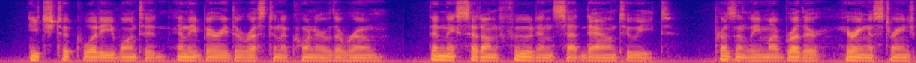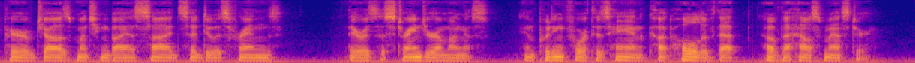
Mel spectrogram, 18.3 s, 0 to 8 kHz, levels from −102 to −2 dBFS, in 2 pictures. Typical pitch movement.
No: narrow, 2.1 semitones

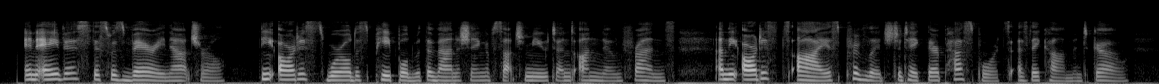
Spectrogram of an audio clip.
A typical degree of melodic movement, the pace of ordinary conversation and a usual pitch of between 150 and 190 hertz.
Yes: average, 4.0 semitones; average, 185 wpm; medium, 185 Hz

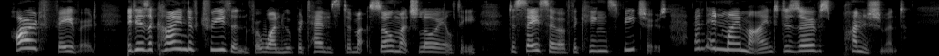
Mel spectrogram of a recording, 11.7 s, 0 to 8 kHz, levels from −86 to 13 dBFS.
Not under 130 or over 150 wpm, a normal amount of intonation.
No: average, 145 wpm; wide, 6.9 semitones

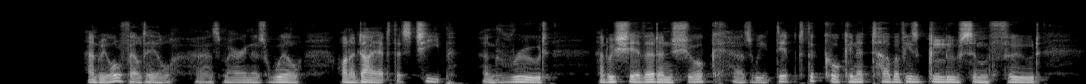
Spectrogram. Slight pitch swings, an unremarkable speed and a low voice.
Yes: narrow, 2.1 semitones; average, 175 wpm; low, 110 Hz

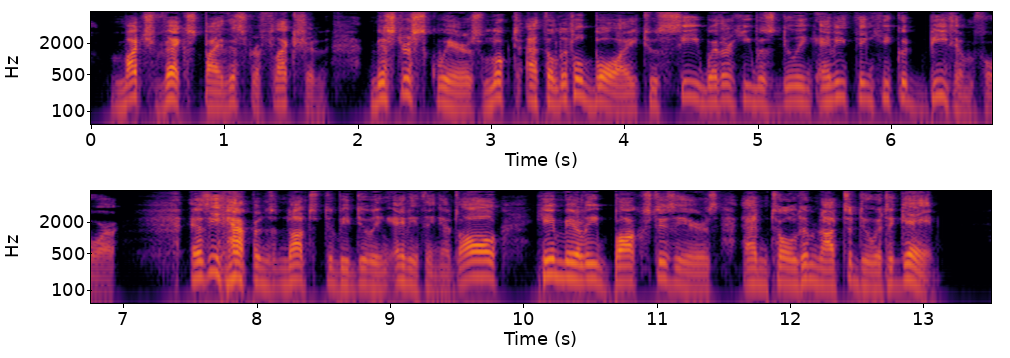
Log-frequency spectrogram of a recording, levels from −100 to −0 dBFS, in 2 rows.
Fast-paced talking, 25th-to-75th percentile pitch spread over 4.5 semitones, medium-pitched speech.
Yes: fast, 210 wpm; wide, 5.4 semitones; medium, 150 Hz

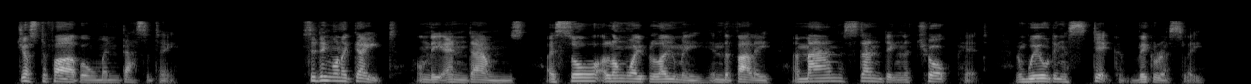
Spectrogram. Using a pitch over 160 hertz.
No: low, 120 Hz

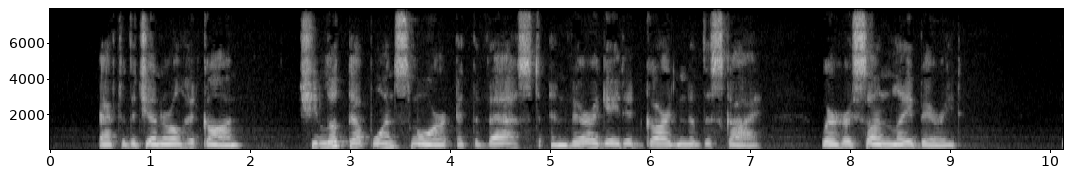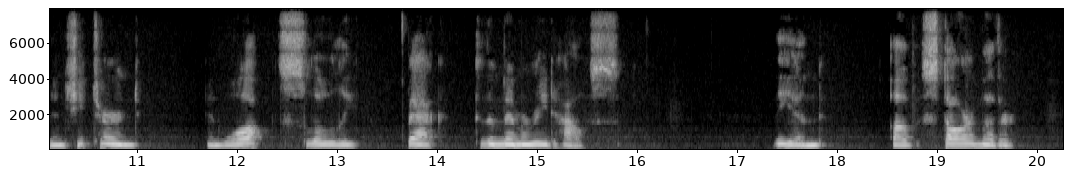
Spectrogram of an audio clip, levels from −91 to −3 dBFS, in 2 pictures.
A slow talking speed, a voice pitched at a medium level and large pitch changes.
No: slow, 105 wpm; medium, 165 Hz; average, 2.8 semitones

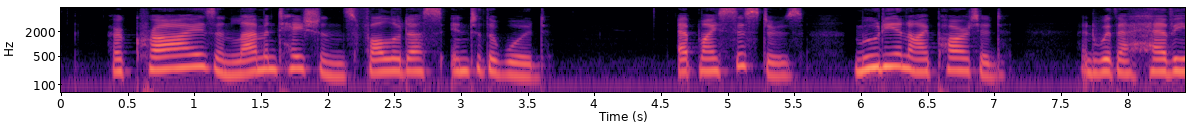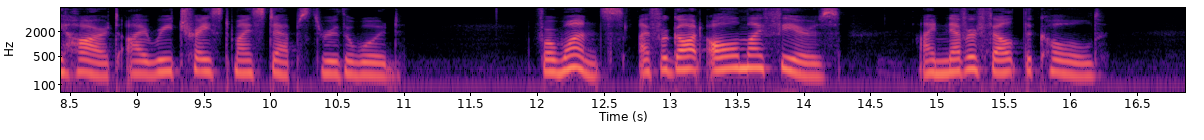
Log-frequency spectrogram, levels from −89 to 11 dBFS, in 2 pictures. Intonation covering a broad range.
No: average, 3.5 semitones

